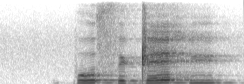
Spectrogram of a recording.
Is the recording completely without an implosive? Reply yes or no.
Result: yes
